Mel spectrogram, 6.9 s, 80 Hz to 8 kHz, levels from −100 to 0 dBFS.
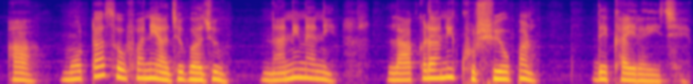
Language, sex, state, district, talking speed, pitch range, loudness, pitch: Gujarati, female, Gujarat, Valsad, 110 wpm, 180-220 Hz, -18 LUFS, 195 Hz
